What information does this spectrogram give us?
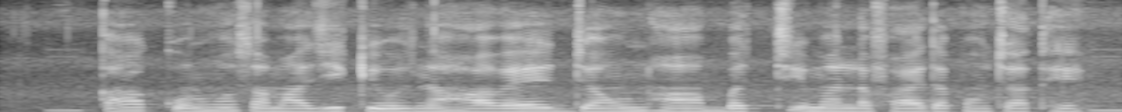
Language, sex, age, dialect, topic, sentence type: Chhattisgarhi, female, 25-30, Central, banking, statement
